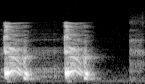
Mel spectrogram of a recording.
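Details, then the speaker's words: Ninth sound in a body-sounds listening quiz: two sharp, loud coughs about half a second apart, each with a short rough tail, then a faint breathy sound; an ordinary cough, linked in the narration to colds. "I really often have this problem, which is coughing. This is the sound of coughing. When we have a cold, we have a fever."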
